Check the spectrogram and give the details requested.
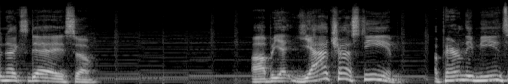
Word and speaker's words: ja častim: It's ja častim, okay?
